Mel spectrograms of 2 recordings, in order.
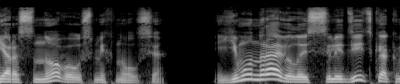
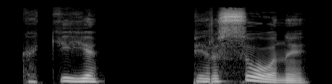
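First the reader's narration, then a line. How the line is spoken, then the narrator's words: Marked woman's whisper. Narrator (Russian): прошептала меченая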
